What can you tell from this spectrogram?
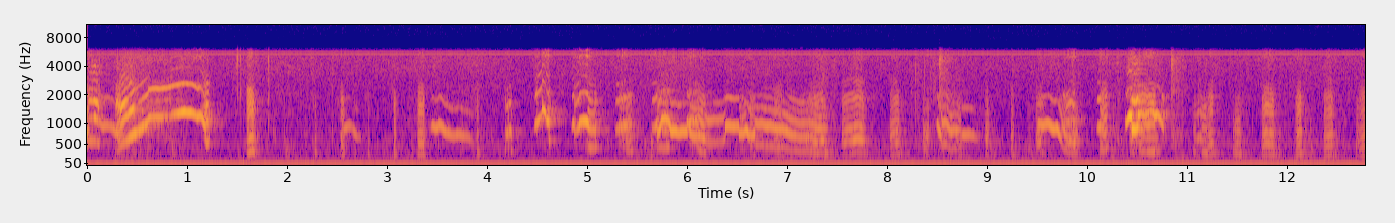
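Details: Litter of fawn Anatolian Shepherd Dog pups a week old, eyes not yet open, beginning to vocalise: long wavering howl-like squeals, sliding whines and quick chirpy yips tumbling over one another throughout.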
